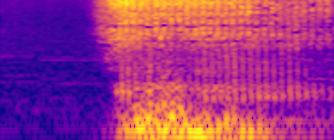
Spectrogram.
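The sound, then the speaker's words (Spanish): A person imitates a horse snort with a single loud, breathy blast of air that breaks into a fluttering lip vibration, preceded by a short quiet moment. “Pero aquí hoy nos referimos al resoplido equino, ya lo dijimos. El que suena más o menos así.”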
